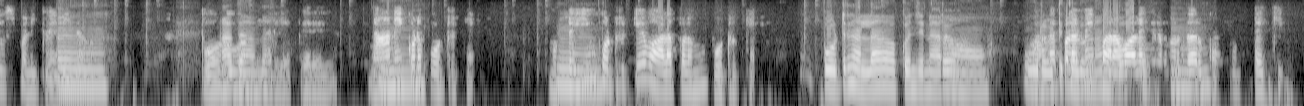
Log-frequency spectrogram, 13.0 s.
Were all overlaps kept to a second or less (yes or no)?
no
